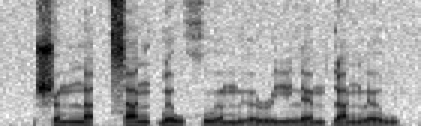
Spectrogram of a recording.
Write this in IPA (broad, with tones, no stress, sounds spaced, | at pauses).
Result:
ʂ ə˧ m n a˨˩ t̚ s a˧˥ ŋ ɓ ə˧˥ w x u˧ ə̯ m ɨ˨˩˨ ə̯ ɹ i˧ l ɛ˧˥ m ɗ a˧˥ ŋ l ə˧ w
